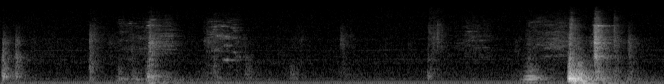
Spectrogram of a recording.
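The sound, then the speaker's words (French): A bedroom door opens with a few soft creaks and clicks of the latch, then a louder knock-like thud near the end, all against a faint steady hum with no voices. “» Elle l'embrasse sur la joue et ouvre sa porte.”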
